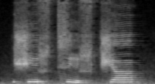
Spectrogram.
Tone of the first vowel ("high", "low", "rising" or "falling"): high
